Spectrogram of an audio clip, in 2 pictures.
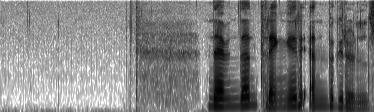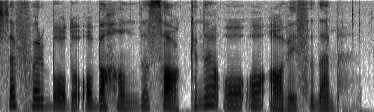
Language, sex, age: Norwegian, female, 54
